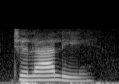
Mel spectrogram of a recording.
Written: doolally

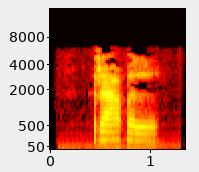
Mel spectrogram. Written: ravel

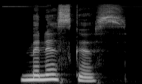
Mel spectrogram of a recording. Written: meniscus

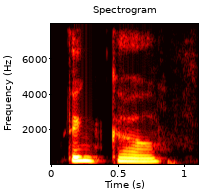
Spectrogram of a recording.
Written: thinko

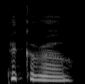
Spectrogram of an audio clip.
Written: picaro

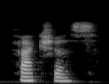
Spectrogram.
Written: factious

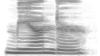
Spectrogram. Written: meander

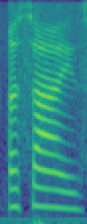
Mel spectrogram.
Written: assize

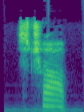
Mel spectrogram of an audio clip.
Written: strop

